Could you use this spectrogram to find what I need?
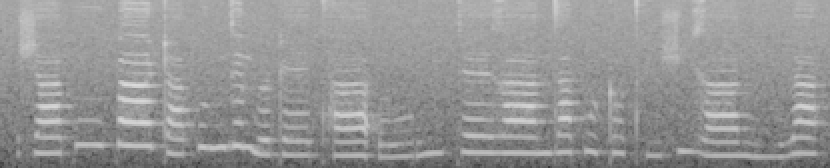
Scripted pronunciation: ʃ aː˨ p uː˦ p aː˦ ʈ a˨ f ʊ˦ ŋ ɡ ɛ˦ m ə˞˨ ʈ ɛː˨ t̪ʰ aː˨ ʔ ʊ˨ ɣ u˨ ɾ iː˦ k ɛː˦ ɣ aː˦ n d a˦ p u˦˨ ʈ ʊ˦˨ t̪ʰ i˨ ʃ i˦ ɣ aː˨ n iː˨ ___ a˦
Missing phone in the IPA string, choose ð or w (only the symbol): ð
